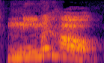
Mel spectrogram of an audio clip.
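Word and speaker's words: 你们好: सो किस तरह आप प्रोनाउंस करेंगे, यू विल से निन हाउ, निन हाउ। And next we have a नीमन हाउ।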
